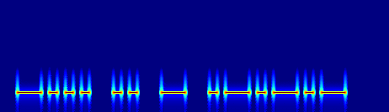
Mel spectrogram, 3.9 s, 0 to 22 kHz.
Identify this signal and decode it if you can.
Morse code, heard as a keyed tone, about 15 wpm, 700 Hz. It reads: BIT.
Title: Sentences from Top 900 Words 15wpm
